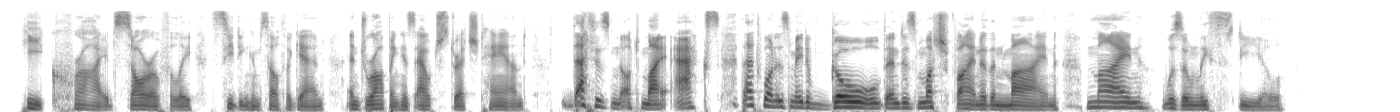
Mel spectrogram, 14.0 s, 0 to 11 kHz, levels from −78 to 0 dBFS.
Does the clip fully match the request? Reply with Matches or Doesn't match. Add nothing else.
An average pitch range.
Doesn't match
